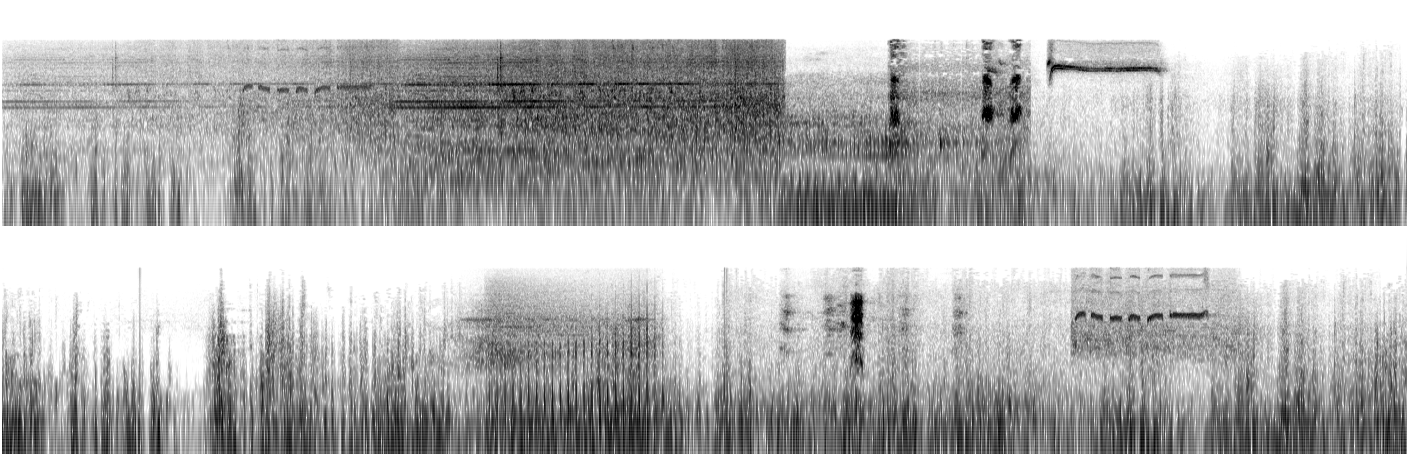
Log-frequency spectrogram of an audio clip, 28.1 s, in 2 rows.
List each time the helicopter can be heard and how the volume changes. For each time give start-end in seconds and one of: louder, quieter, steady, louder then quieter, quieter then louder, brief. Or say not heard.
0.0-9.2 louder
18.6-20.8 brief.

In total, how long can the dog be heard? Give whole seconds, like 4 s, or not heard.
3 s.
